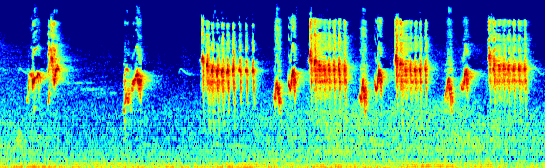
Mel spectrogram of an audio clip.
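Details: Long-tailed shrike, 'full isian' lure song to draw out singing in other shrikes. Harsh, rasping buzzy bursts alternate with short squeaky chirps in an uneven, scolding rhythm.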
